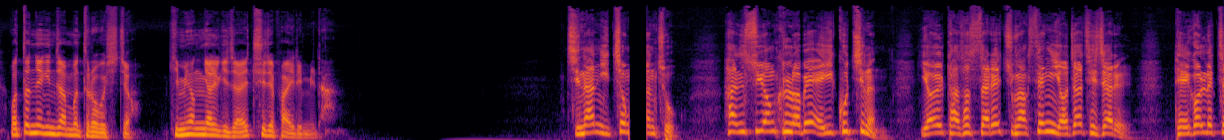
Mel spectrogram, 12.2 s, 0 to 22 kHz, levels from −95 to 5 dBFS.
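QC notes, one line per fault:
6.29–6.47 s, playback stall: speech cuts to clean silence for about 181 ms, likely because the player ran short of data.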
